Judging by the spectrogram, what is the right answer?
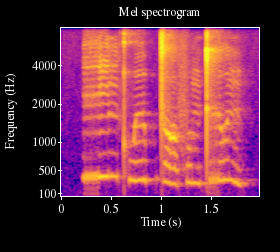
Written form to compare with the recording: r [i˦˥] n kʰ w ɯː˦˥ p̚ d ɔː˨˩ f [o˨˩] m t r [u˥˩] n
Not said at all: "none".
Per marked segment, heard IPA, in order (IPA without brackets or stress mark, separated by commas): i˥˩, o˧, u˥˩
